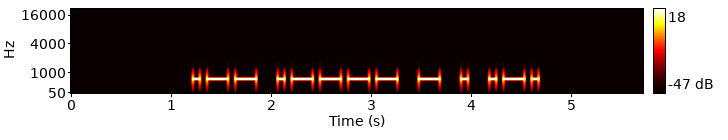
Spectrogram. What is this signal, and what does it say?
Morse code, heard as a keyed tone, about 17 wpm, 700 Hz. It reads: W1TER
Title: K1USN SST QSO Practice - 17wpm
